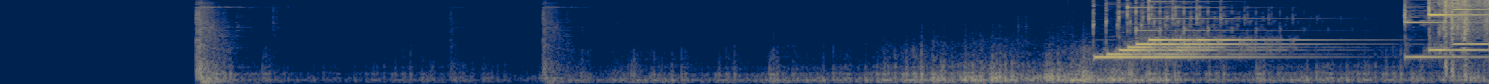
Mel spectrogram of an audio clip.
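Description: A burning ball rumbles as it rolls along.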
